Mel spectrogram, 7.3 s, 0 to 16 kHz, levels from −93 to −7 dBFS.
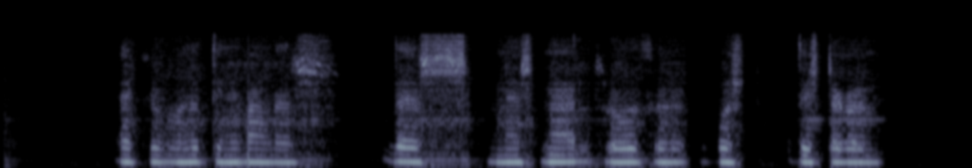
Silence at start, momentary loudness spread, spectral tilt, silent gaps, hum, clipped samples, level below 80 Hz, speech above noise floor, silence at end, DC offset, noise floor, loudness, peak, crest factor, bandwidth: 0.9 s; 9 LU; -4.5 dB/octave; none; none; under 0.1%; -76 dBFS; over 42 dB; 0.65 s; under 0.1%; under -90 dBFS; -49 LUFS; -34 dBFS; 16 dB; 7.4 kHz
